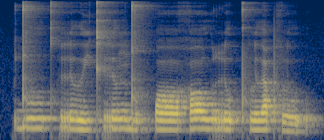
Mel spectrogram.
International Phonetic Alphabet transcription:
duː˧kʰrɯː˨˩jkʰrɯ˦˥ŋdu˨˩k̚ pɔː˧hɔː˥˩wru˦˥ʔpʰlɯ˦˥a̯ pʰlu˨˩ʔ

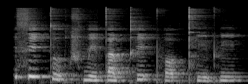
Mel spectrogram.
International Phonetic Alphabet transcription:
se˦ʔt̪o˨ʔt͡ɕʰwe˨˩ t̪a˨˩w kʰe˦ʔpʰɔ˨k̚t̪ʰĩ˨˩pʰĩ˧

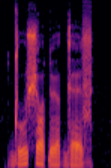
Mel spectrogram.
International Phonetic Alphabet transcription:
duʃɔ ɗøɐ̯ɡɛz

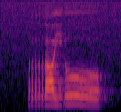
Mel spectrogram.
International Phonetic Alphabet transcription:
rɒj ɾo

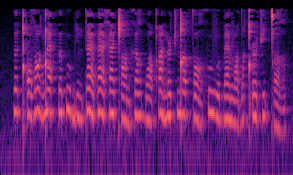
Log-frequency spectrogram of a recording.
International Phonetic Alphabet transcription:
ə˧˩ ǃʼʊ˧˩ zˤɑ˥˨ŋ͡ǃæ˥˨ʔpə˦ pu˥˨bi˧˩n tæ˥˨pæ˥˨xæ˦ ǁɑ˧˩nxə˦ʁ bɔ˧˩qʼɪ˥˨nə˞˦t͡ʃŋ͡ǃʌ˥˨ʔ tɔ˧˩ʁxu˦ vʊ˦bæ˦ və˧˩ dˤə˥˨ǃʼə˞˥˨t͡ʃi˥˨ʔ ǀʌ˧˩ʁ

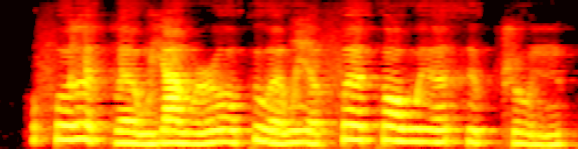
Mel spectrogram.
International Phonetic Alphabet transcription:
fo˧˥lə˨˩k̚ləː˨˩˨w ja˨˩wɹo˨˩˦t̪u˨˩˨ə̯wi˨˩˨ə̯ fəː˧ t̪ɔ˧wɨ˨˩˦ə̯xɨ˨˩p̚ʂu˨˩˨n

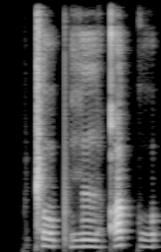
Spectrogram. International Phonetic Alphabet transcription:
ǁo pʼe̤lːi̤ qʼokːo̤

